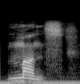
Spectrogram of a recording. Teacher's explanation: so the way that we actually pronounce this we drop the th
